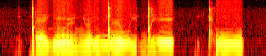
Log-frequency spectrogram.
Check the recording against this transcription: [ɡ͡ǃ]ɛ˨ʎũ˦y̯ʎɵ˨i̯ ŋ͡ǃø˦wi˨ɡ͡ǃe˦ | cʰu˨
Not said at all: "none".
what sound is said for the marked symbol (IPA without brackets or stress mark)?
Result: ǃ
